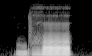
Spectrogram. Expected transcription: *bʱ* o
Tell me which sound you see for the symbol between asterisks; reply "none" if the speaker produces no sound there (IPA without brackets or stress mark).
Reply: bʱ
